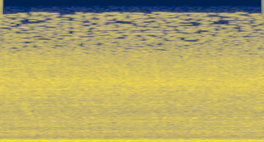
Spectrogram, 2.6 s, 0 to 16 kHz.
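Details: Chevy Express van 4.3L V6 after repair: the P0300 and cylinder 5/6 misfire was traced to bad lifters, all lifters were replaced and Lucas oil stabilizer added. Smooth, even low hum with no stumble or tick, idling cleanly, and no check engine light.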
